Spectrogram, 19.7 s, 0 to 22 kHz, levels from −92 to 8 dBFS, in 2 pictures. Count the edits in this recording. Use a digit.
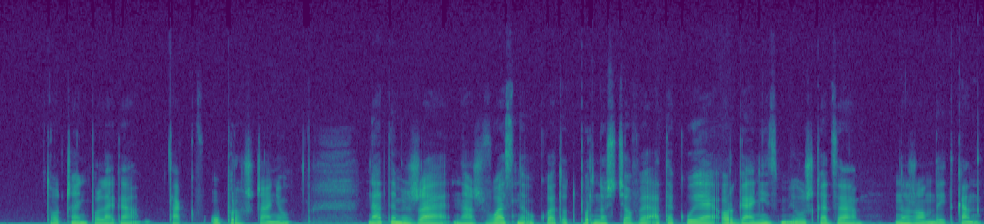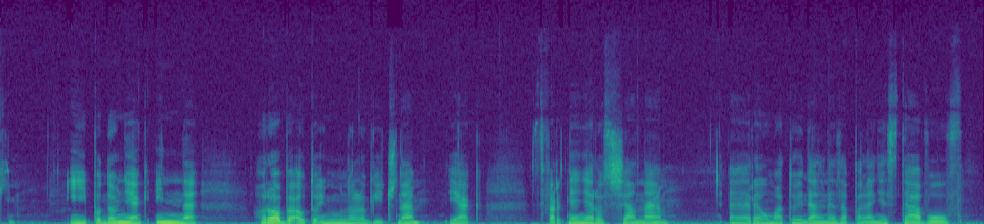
0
